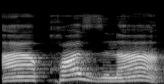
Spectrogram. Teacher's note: এই খ অক্ষরটি মোটা অক্ষর তার আকার উচ্চারণ হবে না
